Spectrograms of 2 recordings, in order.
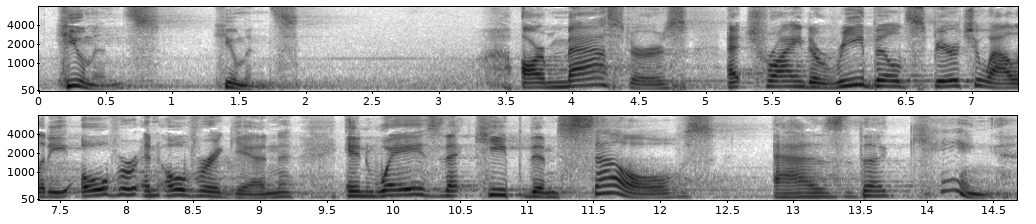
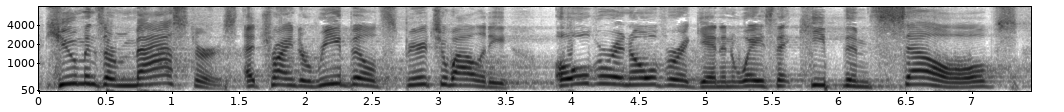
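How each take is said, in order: First: Slow, measured statement with long pauses; deliberate delivery. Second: Higher, more forceful preaching delivery; emphatic restatement. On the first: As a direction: spell out the big idea slowly. States main idea, then repeats it. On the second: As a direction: drive the main point home. Repeats main idea with more force. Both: Real, not acted.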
